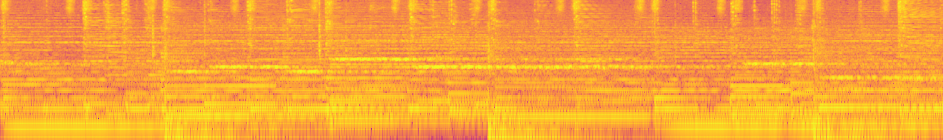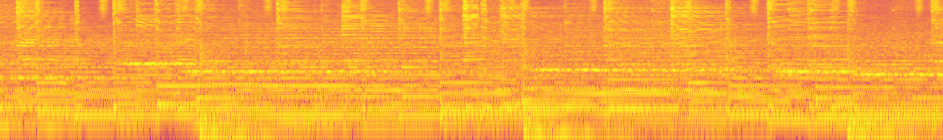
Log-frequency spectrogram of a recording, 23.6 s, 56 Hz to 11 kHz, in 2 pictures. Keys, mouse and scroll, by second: 0.1-0.6 scroll up 1, 1.3 click, 3.1 click, 3.6 shift+click, 4.2 click, 7.0 click, 7.5 click, 8.2 shift+click, 8.7 shift+click, 10.0 e, 12.0 click, 12.8 shift+click, 13.6 e, 15.6-17.6 scroll down 2, 18.0-19.0 drag, 19.0-21.4 middle drag, 21.4 click, 23.3 click.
